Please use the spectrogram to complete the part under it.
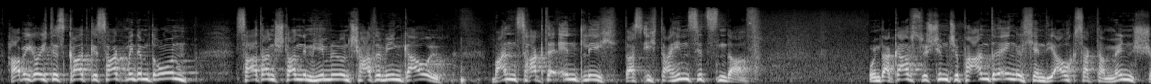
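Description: Male pastor with a high voice, preaching emphatically with questions to the crowd and wry asides. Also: a little mellow. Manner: jokes and asides while reading scripture aloud. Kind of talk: sermon.

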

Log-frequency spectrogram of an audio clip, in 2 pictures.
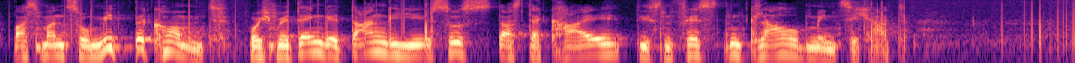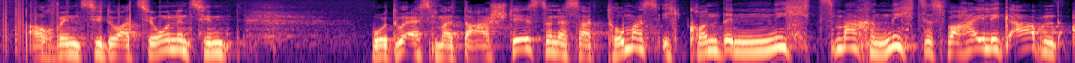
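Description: A man's voice: medium pitch, moderate pace, a little hiss or hum. A male pastor preaching a sermon, telling personal anecdotes and pressing the congregation with emphatic rhetorical questions. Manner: conversational storytelling, exclaims Amen.

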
